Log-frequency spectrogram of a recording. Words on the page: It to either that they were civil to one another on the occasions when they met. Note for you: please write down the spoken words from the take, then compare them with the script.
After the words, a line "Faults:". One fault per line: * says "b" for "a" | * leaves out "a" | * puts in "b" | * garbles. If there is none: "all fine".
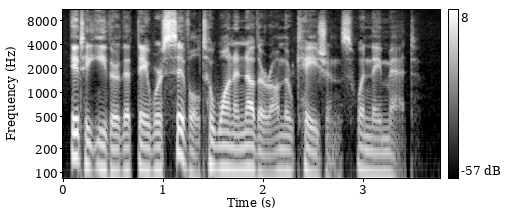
It to either that they were civil to one another on the occasions when they met.
Faults:
all fine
